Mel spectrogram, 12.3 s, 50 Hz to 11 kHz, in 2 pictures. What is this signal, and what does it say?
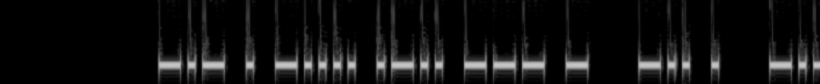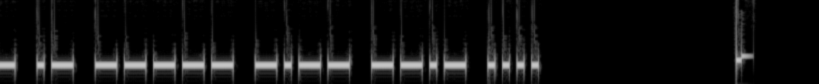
Morse code, heard as a keyed tone, about 22 wpm, 700 Hz. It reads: KE6LOT DE KA0YQH
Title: USA Callsign DE Callsign 22wpm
